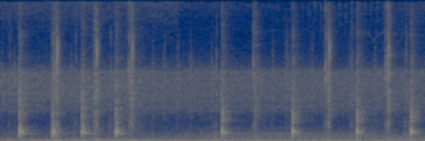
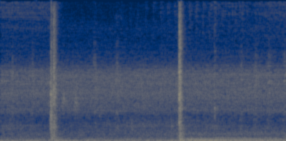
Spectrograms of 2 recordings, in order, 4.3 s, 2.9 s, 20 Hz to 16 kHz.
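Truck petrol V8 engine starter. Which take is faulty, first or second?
first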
